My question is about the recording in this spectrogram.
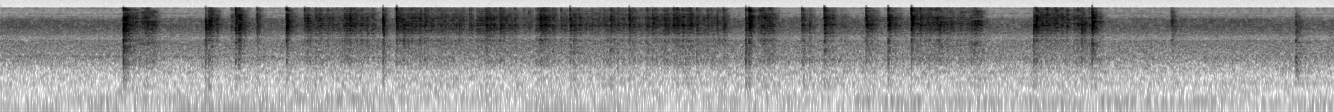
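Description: Electric arc welder crackling and sputtering while a hook is welded onto a garage door spring. It runs in several uneven stretches, starting about a second in and stopping a little before the end.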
